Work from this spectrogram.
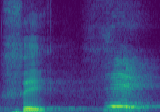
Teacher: சே சொல்லும்போது நாக்குடைய நுனி பல்லுடைய முன்பல்லுடைய முன்பகுதியில் விளிம்பில் வச்சு காற்றை வெளியிடும்போது வரும்.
